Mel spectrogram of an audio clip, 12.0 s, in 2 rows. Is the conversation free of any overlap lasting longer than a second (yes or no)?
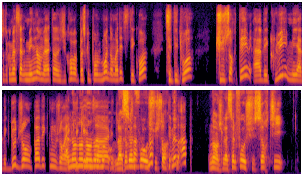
no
